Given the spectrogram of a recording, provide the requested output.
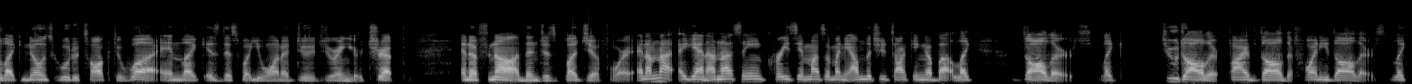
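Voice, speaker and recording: Young man from Lebanon, very low voice, easygoing podcast chat, dry slightly dull recording. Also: dry recording. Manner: relaxed and reflective, many "like" fillers. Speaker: podcast guest sharing travel stories. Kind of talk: casual conversation.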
